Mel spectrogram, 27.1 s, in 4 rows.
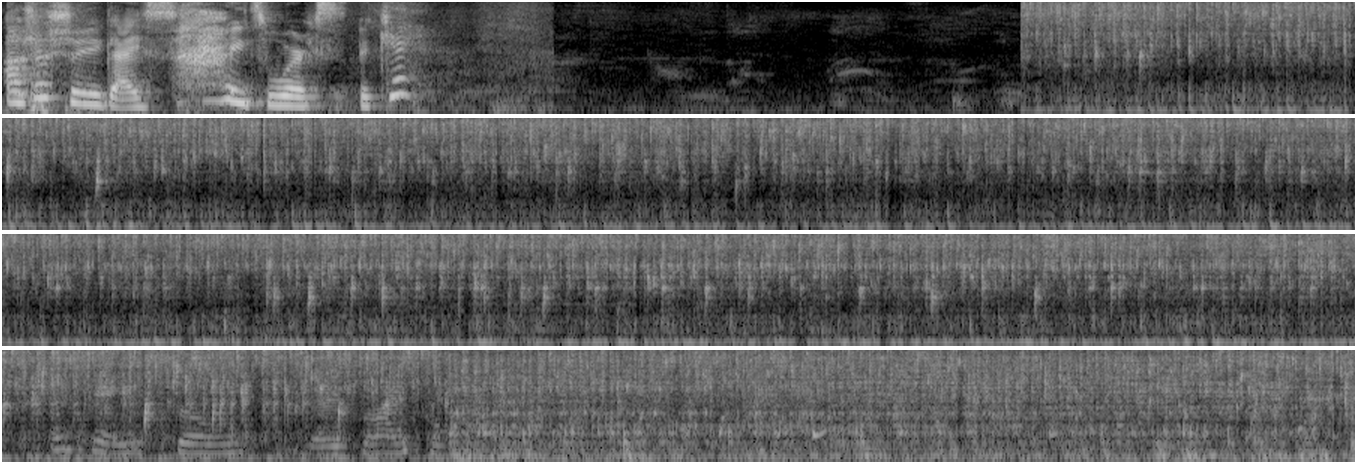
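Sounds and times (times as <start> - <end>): water pouring into washing machine tub: 5.1 - 27.0.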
